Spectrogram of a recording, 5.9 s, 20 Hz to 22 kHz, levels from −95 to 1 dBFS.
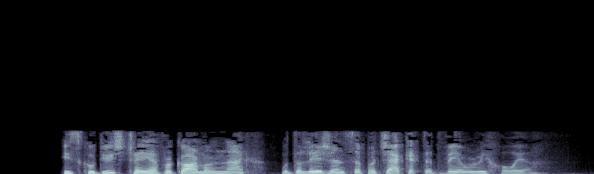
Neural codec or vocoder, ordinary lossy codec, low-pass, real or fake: codec, 16 kHz in and 24 kHz out, 0.4 kbps, LongCat-Audio-Codec, two codebook decoder; MP3, 24 kbps; 5.4 kHz; fake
